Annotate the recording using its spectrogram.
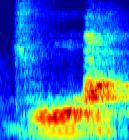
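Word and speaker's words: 좋아: 전미사가 결합을 할 때는 히읗을 발음하지 않아요. 알겠죠? 그래서 예를 들면 조아 같은 경우도 발음을 하면 조아 이렇게 되죠.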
